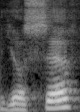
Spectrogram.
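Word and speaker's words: יוסף: left on the name but they're pronounced identical yosef yosef another name is the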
